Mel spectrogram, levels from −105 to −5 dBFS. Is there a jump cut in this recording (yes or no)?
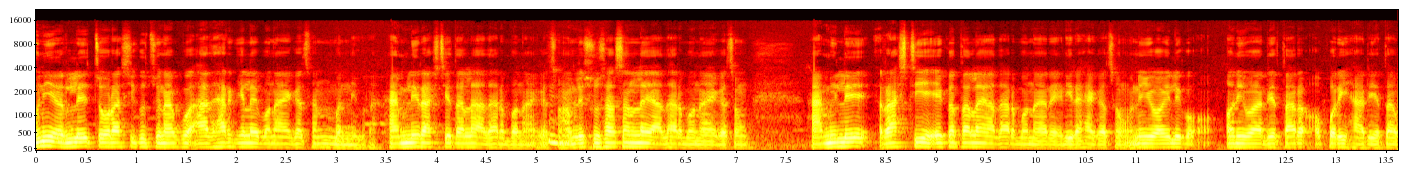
no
